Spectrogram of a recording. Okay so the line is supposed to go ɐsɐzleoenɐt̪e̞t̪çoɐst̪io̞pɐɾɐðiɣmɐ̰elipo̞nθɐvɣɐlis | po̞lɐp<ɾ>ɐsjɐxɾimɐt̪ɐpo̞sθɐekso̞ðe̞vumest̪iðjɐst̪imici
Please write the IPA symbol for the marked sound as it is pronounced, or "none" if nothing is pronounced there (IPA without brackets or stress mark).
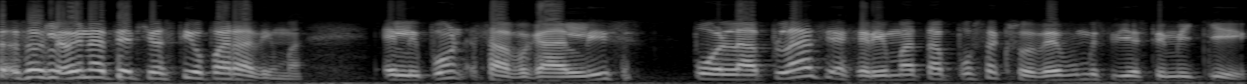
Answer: l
